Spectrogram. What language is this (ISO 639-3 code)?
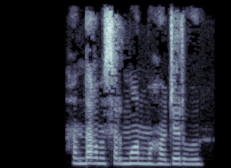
pus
